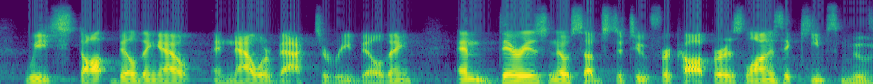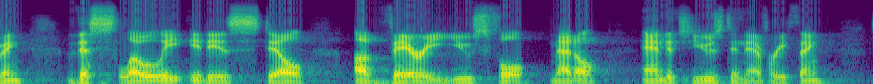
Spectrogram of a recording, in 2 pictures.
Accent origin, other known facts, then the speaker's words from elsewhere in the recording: Vancouver, British Columbia, Canada; I'm also from BC. I'm from Vancouver. And yeah, in BC, it's West Coast.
